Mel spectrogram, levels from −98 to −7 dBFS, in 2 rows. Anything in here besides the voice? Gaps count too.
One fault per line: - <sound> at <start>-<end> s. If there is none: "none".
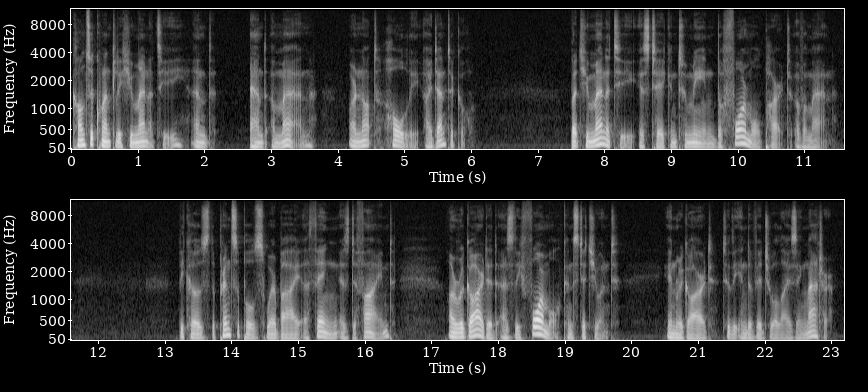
none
